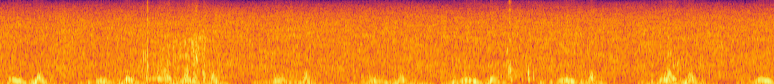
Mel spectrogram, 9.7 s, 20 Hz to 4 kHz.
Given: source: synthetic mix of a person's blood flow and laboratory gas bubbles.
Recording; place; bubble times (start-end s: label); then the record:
Doppler ultrasound of blood flow; precordium
1.76-2.65 s: bubbles
6.31-6.81 s: bubbles
8.14-8.51 s: bubbles
From the record:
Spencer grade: 2 (many but less than half of the cardiac periods contain bubble signals, singularly or in groups); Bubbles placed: only in the low amplitude regions of the cardiac cycle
